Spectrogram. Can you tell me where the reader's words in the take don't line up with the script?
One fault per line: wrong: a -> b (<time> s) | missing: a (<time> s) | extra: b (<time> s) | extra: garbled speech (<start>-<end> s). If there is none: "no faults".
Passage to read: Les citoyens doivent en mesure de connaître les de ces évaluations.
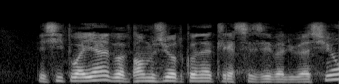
no faults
